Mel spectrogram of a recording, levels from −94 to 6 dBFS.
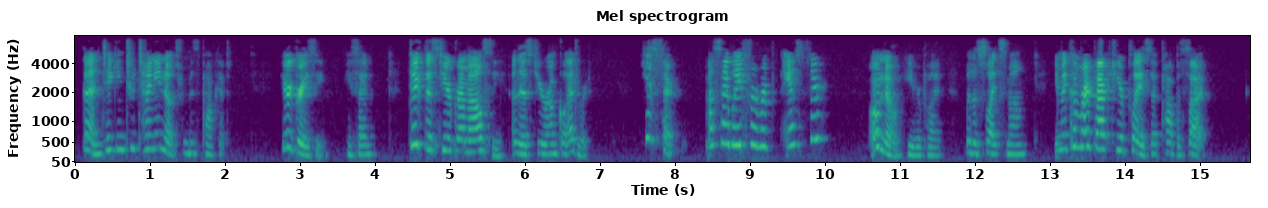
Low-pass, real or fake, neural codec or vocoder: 7.2 kHz; real; none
